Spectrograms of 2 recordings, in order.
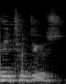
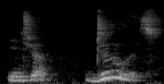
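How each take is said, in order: First: The stress is on the first syllable. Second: The stress is on the last syllable. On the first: The speaker calls it wrong. "한국 사람들 그래요. introduce 초음이 강해요. 안 됩니다" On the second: The speaker calls it right. "삼음절이라 introduce 이렇게만 들립니다"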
